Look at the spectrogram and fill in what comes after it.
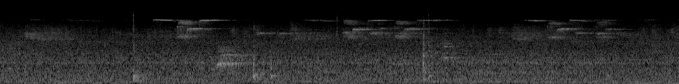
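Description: Small birds chirping in short, high calls scattered throughout, with a few faint knocks.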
